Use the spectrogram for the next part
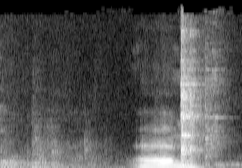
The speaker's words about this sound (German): Und währenddessen ich laber, kann ich ja eben noch die Spülmaschine ausräumen.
